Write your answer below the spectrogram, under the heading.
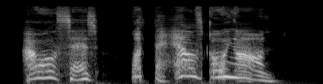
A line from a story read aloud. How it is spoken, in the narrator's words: He hissed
